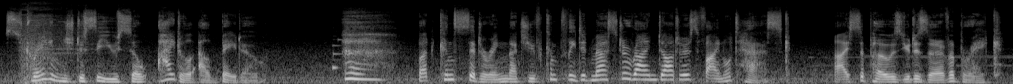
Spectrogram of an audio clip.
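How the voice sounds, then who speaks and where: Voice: mid-range voice, sing-song, a little slow, noisy background. An actor voicing a fussy, proud male cat butler in a video game, speaking in a pompous, formal and theatrical way. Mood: dry, haughty.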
